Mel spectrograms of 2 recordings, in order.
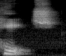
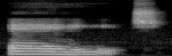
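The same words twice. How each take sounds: First: It begins with an added breathy h sound. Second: It begins directly with a voiced vowel sound. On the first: The speaker calls it wrong. "if we did that, it would sound like H" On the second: The speaker calls it right. "you should feel vibration from the throat right away"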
